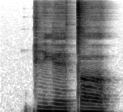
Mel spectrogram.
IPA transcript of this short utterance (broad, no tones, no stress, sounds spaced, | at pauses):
k i j e t ʌ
